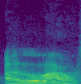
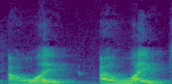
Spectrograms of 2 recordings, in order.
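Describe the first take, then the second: First: "allowed" with a light L at the front of the mouth; tongue forward for the L in "allowed". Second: "allowed" with a dark L from the back of the mouth; L in "allowed" made with the tongue down at the back. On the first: Teacher giving the contrasting version, light L. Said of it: "not a light L". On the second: Teacher showing a Scottish feature, dark L. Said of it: "it's a dark L". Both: Shown as a demonstration.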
